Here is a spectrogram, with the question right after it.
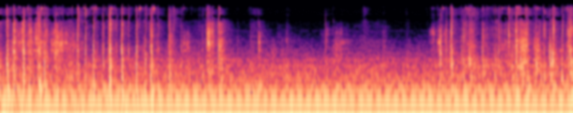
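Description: Long acrylic nails tap and scratch the surface of a small, soft-sided pink glitter vinyl (PVC) zippered cosmetic pouch filled with items, first as it rests on a table and then as it is held up. Quick, crisp taps and scratchy, crinkly scrapes come in dense bursts, ease off in the middle, then pick back up. A steady low hum sits underneath throughout.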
